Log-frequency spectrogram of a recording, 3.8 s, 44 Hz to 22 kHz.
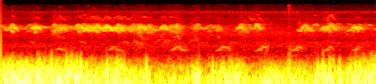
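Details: Rufous-crowned bee-eaters in Banna, Ilocos Norte, Philippines, 19 March 2021 at 14:30, recorded through a phone on a spotting scope: rolling, trilled calls repeated in quick series over strong low wind-like rumble.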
